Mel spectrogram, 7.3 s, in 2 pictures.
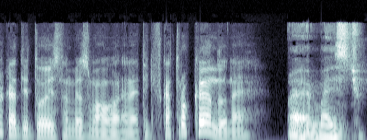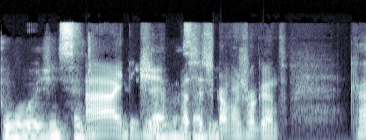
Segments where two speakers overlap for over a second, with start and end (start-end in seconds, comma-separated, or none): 4.5-6.0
